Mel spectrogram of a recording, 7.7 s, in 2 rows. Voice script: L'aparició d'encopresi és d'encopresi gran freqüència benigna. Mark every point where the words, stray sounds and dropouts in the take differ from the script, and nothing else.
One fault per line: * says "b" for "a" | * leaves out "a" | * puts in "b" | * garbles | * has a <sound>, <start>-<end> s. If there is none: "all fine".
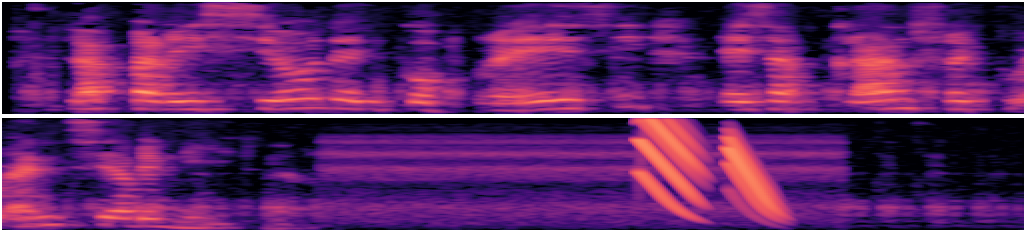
* says "amb" for "d'encopresi"
* has a chirp, 6.2-6.8 s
